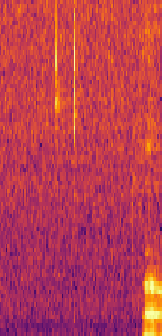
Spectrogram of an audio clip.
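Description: Two faint, sharp clicks a quarter second apart: a computer mouse clicking to advance the presentation slide.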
